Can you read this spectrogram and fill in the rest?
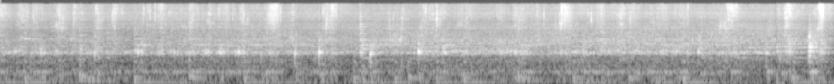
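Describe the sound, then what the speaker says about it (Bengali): Jaggery and puffed rice mixture stirred continuously in a pan, quiet scraping and knocking strokes in an uneven rhythm over a soft sizzle. "মিশ্রণটাকে অনবরত নাড়তে থাকবো।"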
